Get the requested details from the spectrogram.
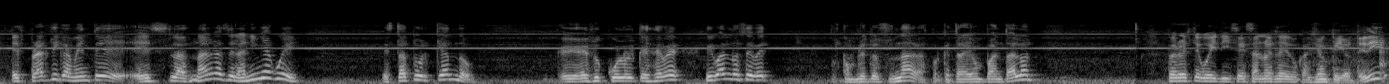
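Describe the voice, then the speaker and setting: With a Mexican accent and a fairly high voice, a man swings his pitch very widely and pauses long and often over noticeable background noise. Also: moderate pace. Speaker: podcast co-host. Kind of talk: casual chat.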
